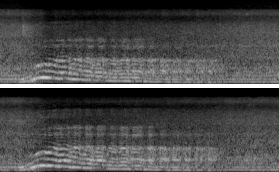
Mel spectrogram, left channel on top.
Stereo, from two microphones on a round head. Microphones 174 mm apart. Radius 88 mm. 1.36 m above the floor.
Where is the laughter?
50° right (ahead or behind), 1.0 m.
